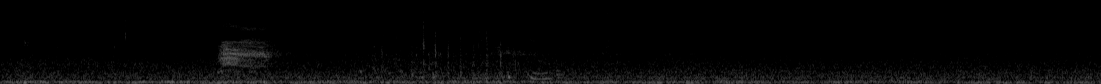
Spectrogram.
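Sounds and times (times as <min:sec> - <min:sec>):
low background rumble: 0:00.0 - 0:11.0
faint low cooing: 0:04.9 - 0:05.9.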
